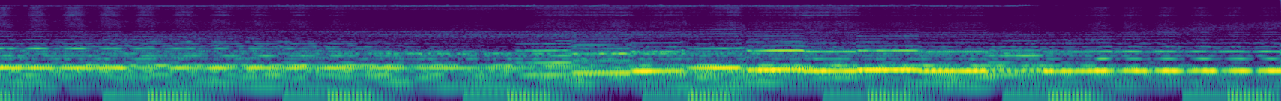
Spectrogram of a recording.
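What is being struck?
Nothing is struck.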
